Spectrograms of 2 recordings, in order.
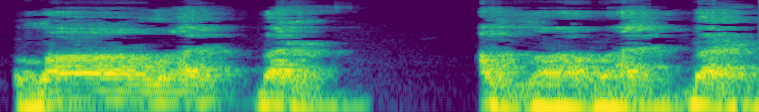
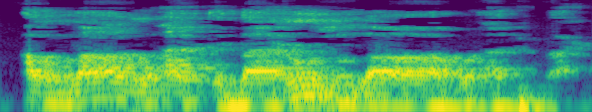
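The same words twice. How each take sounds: First: The two phrases are said separately. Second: The two phrases are joined in one breath. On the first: The speaker calls it right. "Betul kan?" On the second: The speaker calls it wrong. "Kalau sambung, tak boleh"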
